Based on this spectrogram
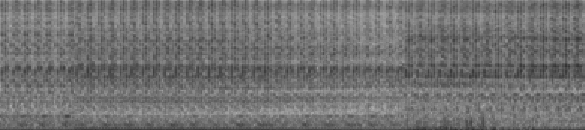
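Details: SsangYong diesel at idle, injectors under test: steady idle with a sharp regular tapping about three times a second over the rumble, a rough combustion knock; bad injectors suspected, not confirmed.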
